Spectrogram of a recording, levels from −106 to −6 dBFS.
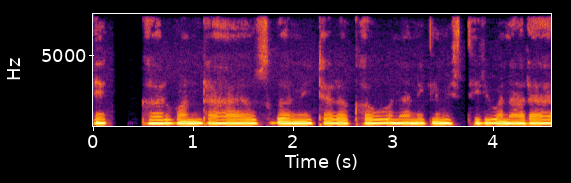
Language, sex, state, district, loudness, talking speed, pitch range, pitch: Hindi, female, Bihar, Araria, -12 LUFS, 235 wpm, 245-255 Hz, 245 Hz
